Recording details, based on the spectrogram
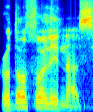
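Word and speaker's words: Rodolfo Llinás: What about the work of Rodolfo Linnaeus? Am I pronouncing his name right? Rodolfo Linnaeus, yes.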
